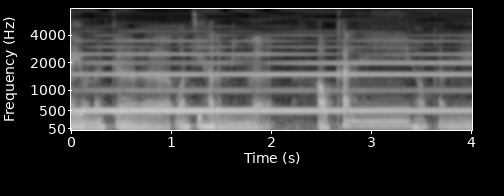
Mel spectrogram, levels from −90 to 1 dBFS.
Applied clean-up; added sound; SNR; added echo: none; Wind instrument, woodwind instrument; -2 dB; none.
